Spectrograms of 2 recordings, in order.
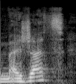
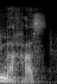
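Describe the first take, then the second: First: The j is a soft French zh sound. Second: The j is a throaty h-like sound. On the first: The speaker calls it wrong. "au lieu de dire Majas, ça s'écrit Majas" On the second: The speaker calls it right. "on dit Majas"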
